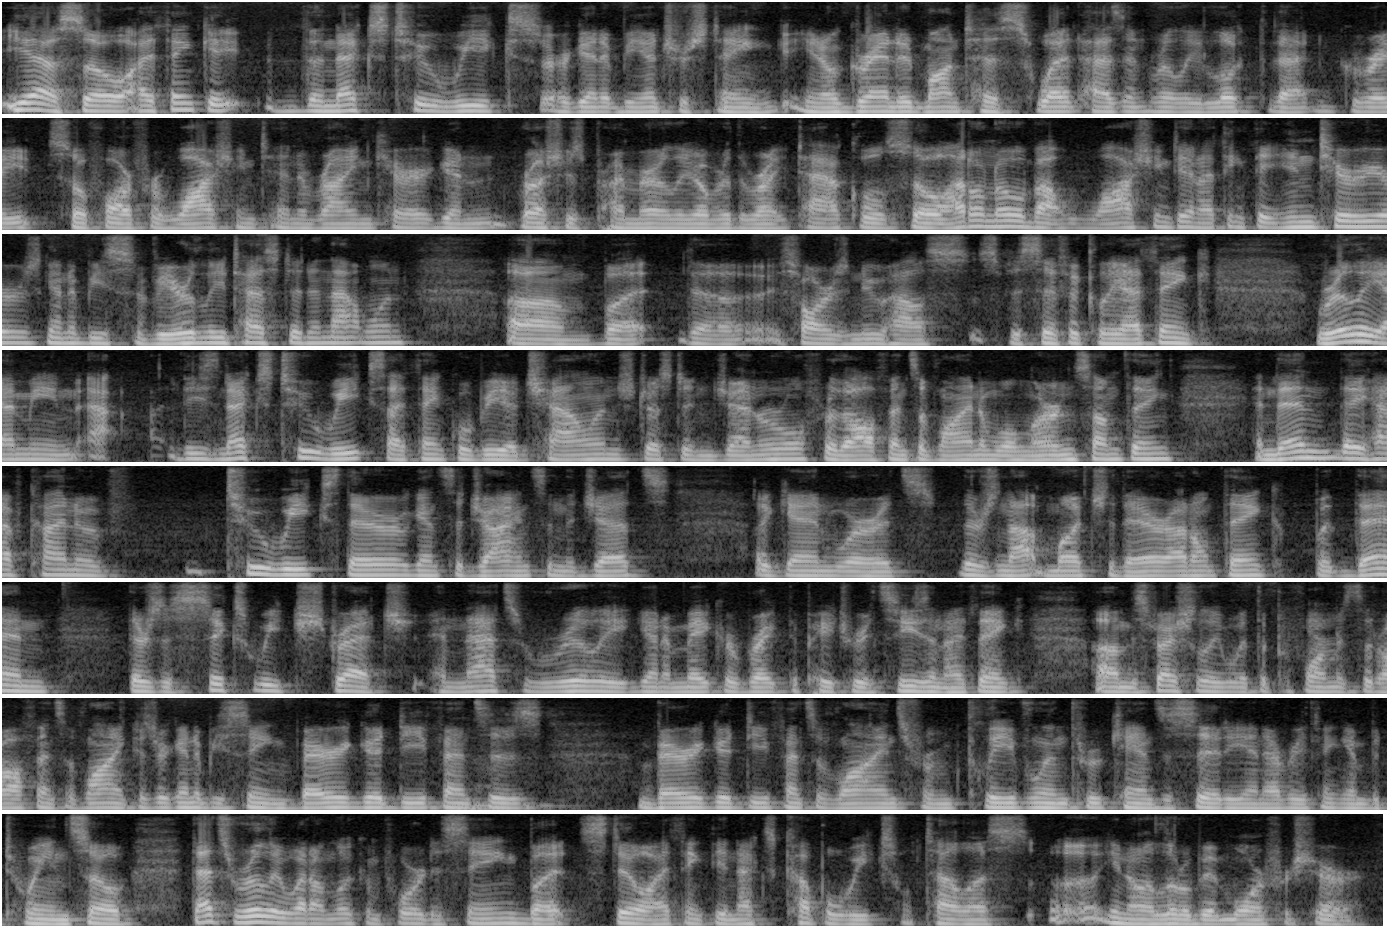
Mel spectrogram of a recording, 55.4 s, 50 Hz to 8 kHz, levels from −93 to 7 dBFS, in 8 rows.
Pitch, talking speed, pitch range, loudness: 125 Hz, 210 wpm, 120-135 Hz, -22 LUFS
